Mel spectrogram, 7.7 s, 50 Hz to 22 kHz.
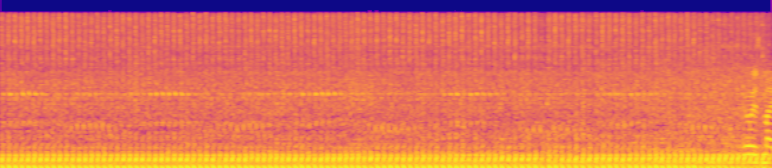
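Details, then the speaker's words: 2002 Yamaha Raptor 660 quad after timing chain and valve replacement, first start, fired instantly: even, steady single-cylinder thump near four beats a second with no misses or knocks; normal idle. "fired instantly with this one right here so that's good yeah i think we're i think we're golden now sounds like it's running pretty good"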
